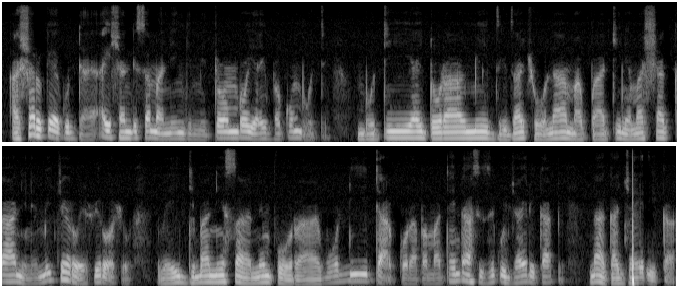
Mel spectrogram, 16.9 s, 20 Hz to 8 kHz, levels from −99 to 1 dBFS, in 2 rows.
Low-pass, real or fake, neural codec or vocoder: 7.2 kHz; real; none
